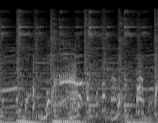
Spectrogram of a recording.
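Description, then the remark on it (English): Several chickens cluck and squawk in a busy, overlapping burst, fairly loud, with short choppy calls and a low steady hum underneath. “Now how about some chickens?”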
